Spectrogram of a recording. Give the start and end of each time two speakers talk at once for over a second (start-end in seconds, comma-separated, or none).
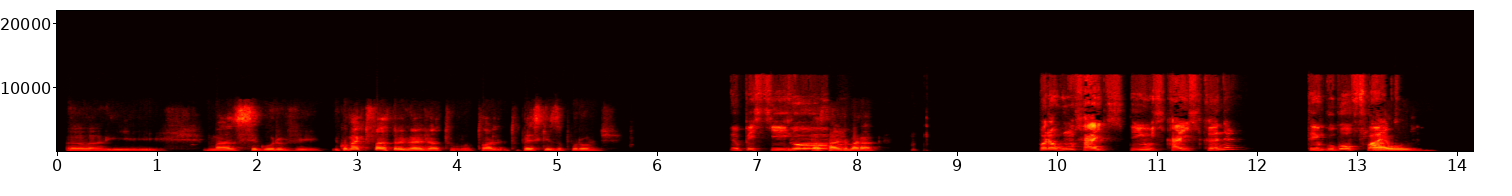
none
